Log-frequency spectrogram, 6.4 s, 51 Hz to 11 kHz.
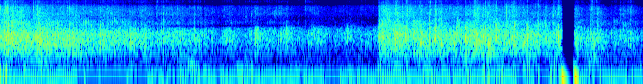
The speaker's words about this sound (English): Clap your hands. Come on, I got 4 minutes to finish this, but wait till next week. Keep on clapping.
